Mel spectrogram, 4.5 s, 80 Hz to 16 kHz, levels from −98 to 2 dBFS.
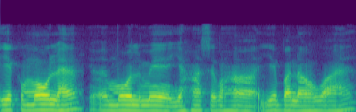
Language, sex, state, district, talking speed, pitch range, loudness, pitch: Hindi, male, Bihar, Begusarai, 160 wpm, 125-135 Hz, -18 LUFS, 130 Hz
